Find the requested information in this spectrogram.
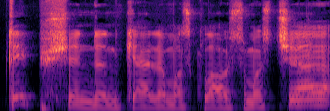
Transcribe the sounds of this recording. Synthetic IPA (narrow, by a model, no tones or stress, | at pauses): t̪ɐɪpʃʲɛnʲd̪ʲiɛnkʲæːlʲɛmɐsklˠɑˑʊsʲɪmɐst͡ʃʲɛ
